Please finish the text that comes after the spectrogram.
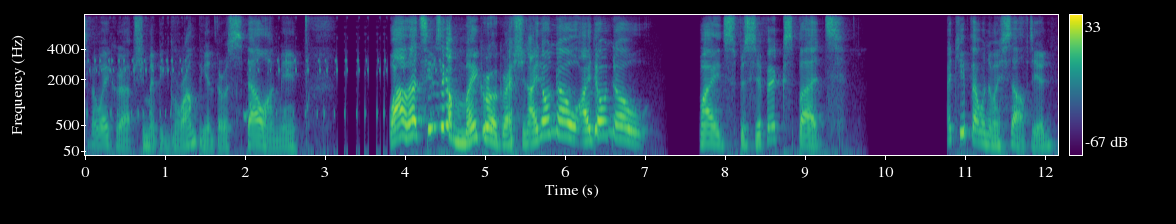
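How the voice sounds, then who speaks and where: Low, animated woman streamer. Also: fairly quick. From United States. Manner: sarcastic, swears, jumpy pitch. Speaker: streamer playing a game. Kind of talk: casual let's-play commentary, reading game text.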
